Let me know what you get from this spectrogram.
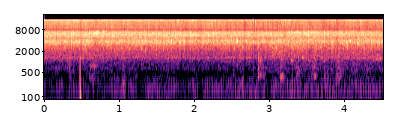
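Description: Boiled, chopped octopus sizzling in a hot wok, with a few knocks of a metal ladle against the pan as it is stirred.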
